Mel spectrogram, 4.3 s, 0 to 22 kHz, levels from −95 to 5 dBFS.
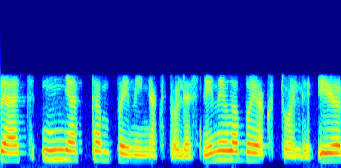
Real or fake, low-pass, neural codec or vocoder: real; 3.6 kHz; none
